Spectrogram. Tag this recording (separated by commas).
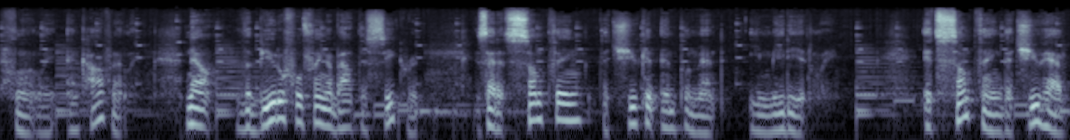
man speaking, monologue, Music, Speech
